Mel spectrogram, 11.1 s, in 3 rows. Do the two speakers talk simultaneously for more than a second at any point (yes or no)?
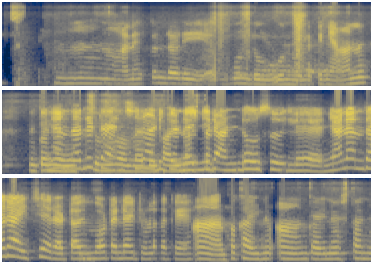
no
